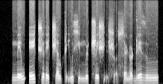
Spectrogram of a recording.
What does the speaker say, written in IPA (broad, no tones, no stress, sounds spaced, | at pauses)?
m e w ʔ e t͡ʃ ʊ ɾ e t͡ʃ a w ʈ ḭ w xʲ ə m ɨ ʈ͡ʂ ɪ ʃ ḭ ʂ ɔ̰ ɬ ə ɳ ɔ ɖ ɪ ð u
